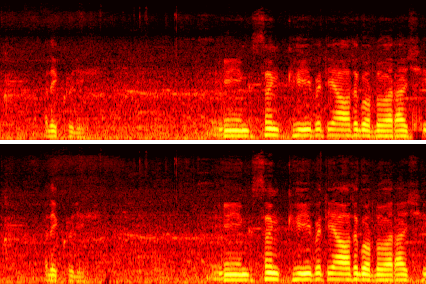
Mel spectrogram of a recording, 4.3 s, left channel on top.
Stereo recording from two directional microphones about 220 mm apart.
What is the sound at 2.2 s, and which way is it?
Speech, 15° right (ahead or behind).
